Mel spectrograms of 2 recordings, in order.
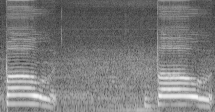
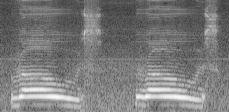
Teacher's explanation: This diphthong starts more open: [o] And gets smaller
